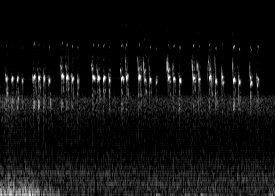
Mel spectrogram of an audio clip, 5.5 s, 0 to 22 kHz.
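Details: A bald eagle pair at Two Harbors, Catalina Island, California, reinforce their bond on 11 January 2019, giving high, thin chittering bursts of quick piping notes, roughly two bursts a second, over a steady faint hiss.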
